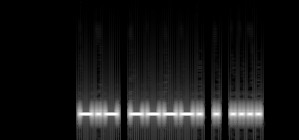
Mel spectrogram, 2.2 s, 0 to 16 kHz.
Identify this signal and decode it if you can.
Morse code, heard as a keyed tone, about 33 wpm, 700 Hz. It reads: K9EH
